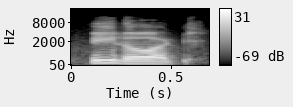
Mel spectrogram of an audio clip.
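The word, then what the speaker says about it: Pilot: Rohan is पिलोट ठीक है ना पिलोट पायलट है वैसे इसका प्रोनाउंस जो होगा वो पिलोट हो जाएगा इसके बाद अगला सेंटेंस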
